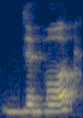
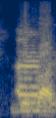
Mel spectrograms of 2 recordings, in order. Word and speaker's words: dybbuk: It's Dybbuk, I think is how it's pronounced. Dybbuk, which is actually COVID backwards.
